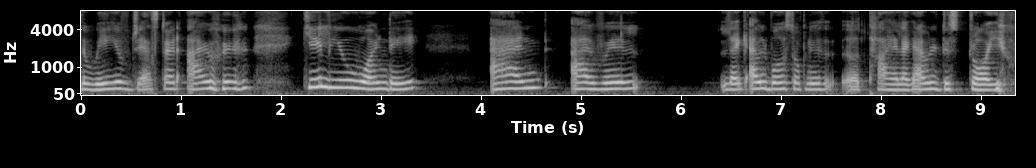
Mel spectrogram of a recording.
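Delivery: normal talking voice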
